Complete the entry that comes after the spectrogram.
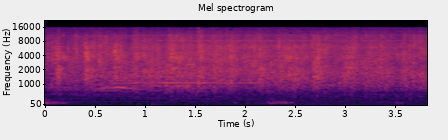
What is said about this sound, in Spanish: Ese aplauso es para Dios.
